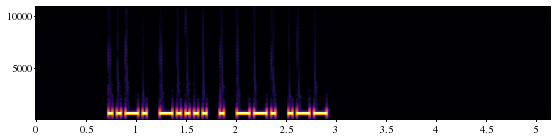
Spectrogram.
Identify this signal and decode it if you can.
Morse code, heard as a keyed tone, about 28 wpm, 700 Hz. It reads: F6EGW
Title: DXCC-100 Call Signs - 5 Characters - Repeated 3x - 28wpm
